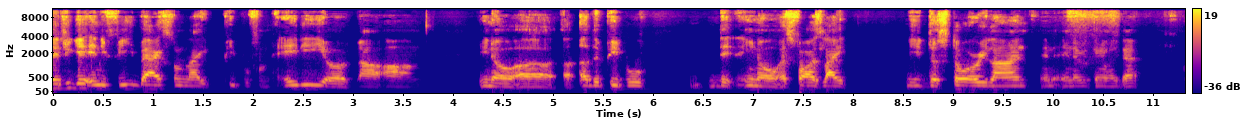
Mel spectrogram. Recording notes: This is why the Crew decided to turn the live interview into an audio file.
